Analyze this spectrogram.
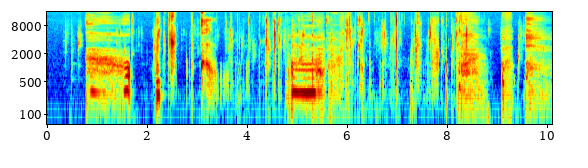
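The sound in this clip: Wet ASMR mouth sounds of nibbling and eating at a left ear: many short smacking, crunchy clicks and slurps in an irregular rhythm, close and fairly soft, with brief quiet gaps between bursts.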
